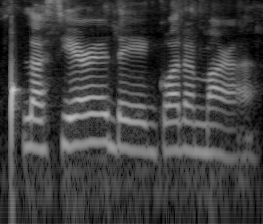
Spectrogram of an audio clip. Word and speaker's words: Sierra de Guadarrama: name, and granite from La Sierra de Guadalmara, which if I could roll my R's, I'd be pronouncing that correctly.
